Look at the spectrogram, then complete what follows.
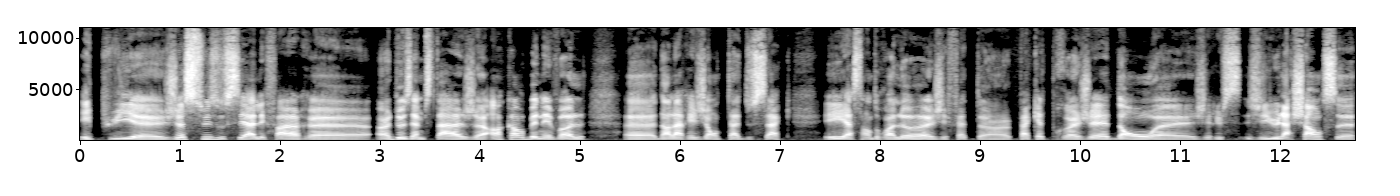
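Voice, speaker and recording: Man at a medium pitch with ordinary pitch variation, against a quiet background. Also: fairly slow pace. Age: 20s. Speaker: volunteer sharing his experience. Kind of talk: testimony. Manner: halting, many filler sounds.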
